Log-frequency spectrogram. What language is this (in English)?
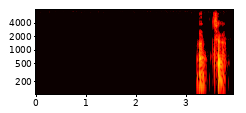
Bangla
